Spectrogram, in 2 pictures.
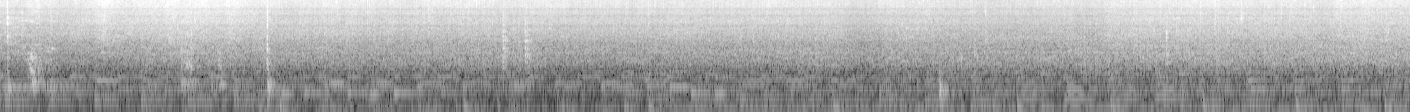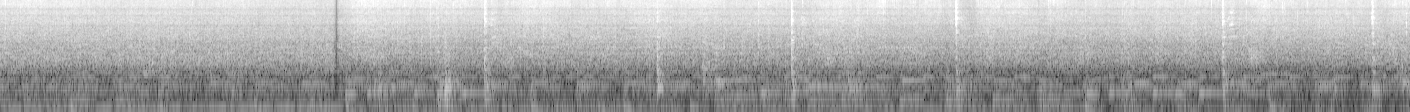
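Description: Small shrimp frying in oil with a steady sizzle while a metal spatula stirs and scrapes the pan, with scattered sharp clicks and taps of the spatula on the pan. About halfway through, a handful of red amaranth leaves goes into the pan and is tossed with the shrimp.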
